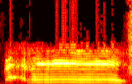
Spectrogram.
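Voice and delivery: high loud call for Betty. Acted. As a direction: yell the name out high. Calling out in mock outrage.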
